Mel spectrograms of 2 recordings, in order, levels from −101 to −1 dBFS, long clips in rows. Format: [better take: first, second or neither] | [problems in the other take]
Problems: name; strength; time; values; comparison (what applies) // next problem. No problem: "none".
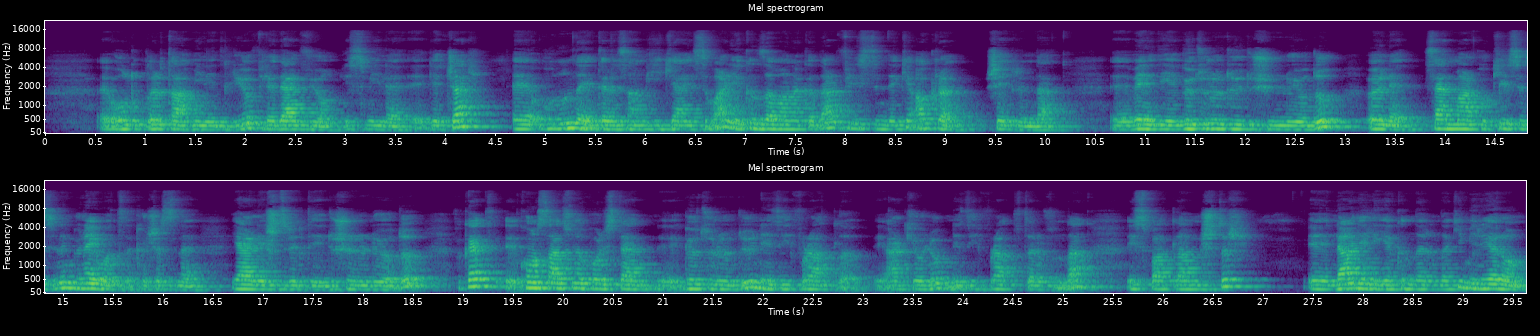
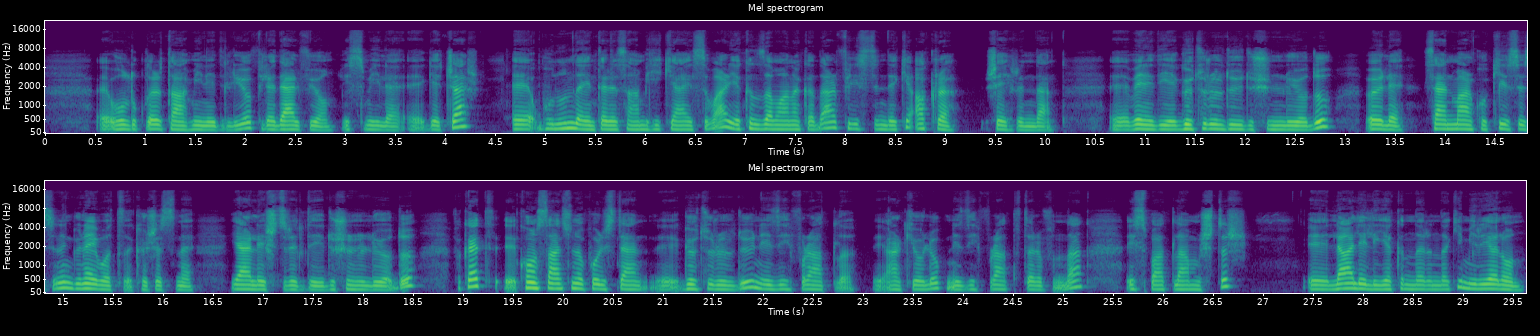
second | room echo; slight; dies away in 0.6 s // off-mic speech; far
